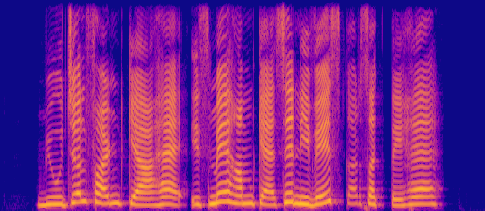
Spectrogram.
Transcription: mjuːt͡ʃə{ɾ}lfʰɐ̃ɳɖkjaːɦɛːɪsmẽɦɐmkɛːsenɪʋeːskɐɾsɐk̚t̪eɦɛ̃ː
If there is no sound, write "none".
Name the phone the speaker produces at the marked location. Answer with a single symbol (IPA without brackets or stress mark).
none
